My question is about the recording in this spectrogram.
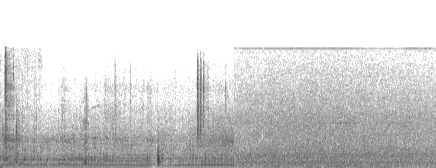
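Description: Steady vehicle engine hum with no revving; a little over halfway through it gives way to a different, higher steady hum.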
